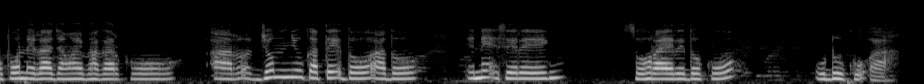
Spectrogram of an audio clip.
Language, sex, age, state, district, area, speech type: Santali, female, 60+, Jharkhand, Bokaro, rural, spontaneous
